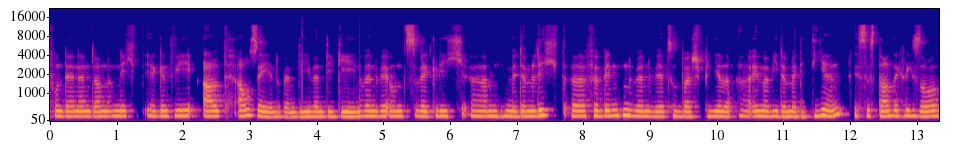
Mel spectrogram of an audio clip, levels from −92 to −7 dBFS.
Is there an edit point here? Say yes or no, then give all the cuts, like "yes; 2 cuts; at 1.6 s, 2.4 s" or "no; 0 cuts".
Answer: yes; 2 cuts; at 4.7 s, 12.1 s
